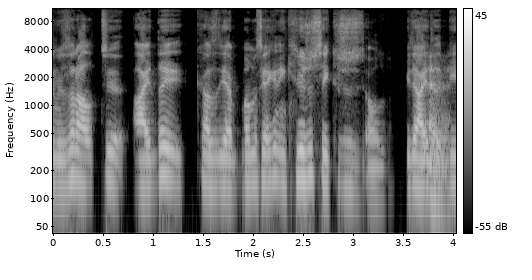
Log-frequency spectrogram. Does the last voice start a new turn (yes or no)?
no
